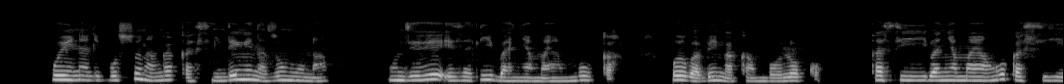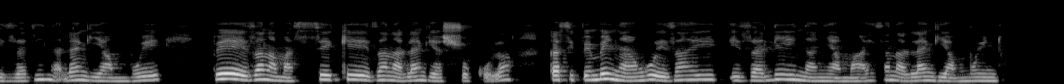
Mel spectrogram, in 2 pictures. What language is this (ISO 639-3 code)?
lin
